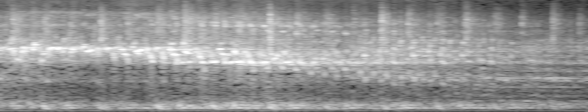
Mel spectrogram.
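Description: Closing trailer music: a held high tone that slides slowly lower over a busy low layer, beginning to fade out in the second half.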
